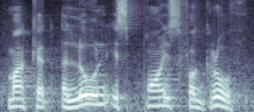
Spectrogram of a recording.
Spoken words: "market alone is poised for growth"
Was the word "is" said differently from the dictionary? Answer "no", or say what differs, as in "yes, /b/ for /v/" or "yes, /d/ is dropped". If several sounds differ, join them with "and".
yes, /s/ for /z/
